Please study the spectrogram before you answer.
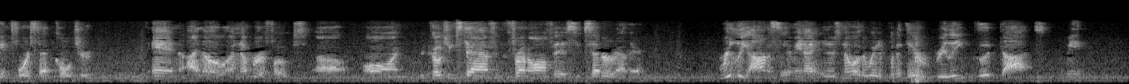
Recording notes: There were audio issues with this particular interview. We had to do the interview in an unorthodoxed, but still functional manner.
